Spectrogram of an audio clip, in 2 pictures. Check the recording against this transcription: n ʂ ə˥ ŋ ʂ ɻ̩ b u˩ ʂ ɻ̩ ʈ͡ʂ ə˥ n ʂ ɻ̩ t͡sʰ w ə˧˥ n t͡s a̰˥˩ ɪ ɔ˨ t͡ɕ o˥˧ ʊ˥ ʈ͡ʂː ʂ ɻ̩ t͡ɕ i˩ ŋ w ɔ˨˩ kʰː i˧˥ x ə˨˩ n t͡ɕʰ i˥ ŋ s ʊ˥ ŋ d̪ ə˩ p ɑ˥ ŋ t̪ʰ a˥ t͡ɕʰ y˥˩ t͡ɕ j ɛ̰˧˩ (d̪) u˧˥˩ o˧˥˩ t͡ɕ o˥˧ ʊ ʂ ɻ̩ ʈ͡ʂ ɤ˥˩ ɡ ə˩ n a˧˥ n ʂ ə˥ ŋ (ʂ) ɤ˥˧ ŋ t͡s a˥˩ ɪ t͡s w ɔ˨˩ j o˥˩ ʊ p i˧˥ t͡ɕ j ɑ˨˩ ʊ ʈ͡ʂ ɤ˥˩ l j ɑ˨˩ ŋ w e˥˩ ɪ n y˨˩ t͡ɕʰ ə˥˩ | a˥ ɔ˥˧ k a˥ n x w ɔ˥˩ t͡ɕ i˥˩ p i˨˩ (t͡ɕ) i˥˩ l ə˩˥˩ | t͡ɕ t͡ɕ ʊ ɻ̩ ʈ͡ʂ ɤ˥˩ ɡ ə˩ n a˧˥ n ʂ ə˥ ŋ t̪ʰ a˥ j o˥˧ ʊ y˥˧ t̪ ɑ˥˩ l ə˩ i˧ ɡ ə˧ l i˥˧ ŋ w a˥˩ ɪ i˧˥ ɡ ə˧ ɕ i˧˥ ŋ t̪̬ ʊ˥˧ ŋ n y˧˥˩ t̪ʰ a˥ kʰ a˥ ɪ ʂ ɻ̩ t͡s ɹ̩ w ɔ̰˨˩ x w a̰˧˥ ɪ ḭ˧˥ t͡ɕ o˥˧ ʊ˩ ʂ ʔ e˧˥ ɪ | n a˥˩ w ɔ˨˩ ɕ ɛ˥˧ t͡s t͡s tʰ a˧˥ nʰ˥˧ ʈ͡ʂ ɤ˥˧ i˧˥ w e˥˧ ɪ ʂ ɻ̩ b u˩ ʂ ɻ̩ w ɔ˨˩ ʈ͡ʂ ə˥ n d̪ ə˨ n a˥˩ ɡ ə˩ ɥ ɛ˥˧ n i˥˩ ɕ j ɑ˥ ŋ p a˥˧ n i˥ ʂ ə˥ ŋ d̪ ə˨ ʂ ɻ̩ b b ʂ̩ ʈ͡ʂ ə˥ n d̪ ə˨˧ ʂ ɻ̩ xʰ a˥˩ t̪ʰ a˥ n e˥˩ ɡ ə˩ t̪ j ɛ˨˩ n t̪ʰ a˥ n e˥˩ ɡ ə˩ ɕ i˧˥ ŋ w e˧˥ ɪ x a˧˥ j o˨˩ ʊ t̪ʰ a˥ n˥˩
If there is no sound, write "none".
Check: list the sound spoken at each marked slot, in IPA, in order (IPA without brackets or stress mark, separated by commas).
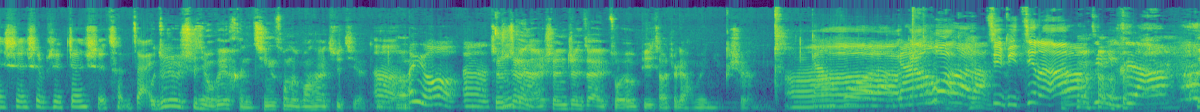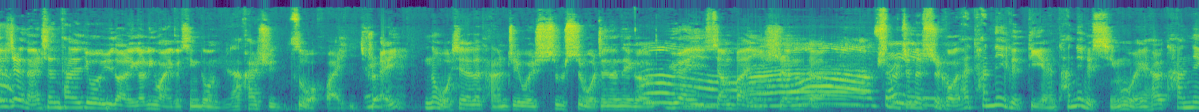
t̪, ʈ͡ʂ, t͡ɕ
